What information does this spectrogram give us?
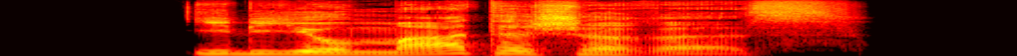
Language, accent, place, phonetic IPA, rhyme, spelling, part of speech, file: German, Germany, Berlin, [idi̯oˈmaːtɪʃəʁəs], -aːtɪʃəʁəs, idiomatischeres, adjective, De-idiomatischeres.ogg
- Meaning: strong/mixed nominative/accusative neuter singular comparative degree of idiomatisch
